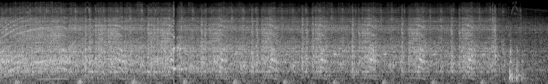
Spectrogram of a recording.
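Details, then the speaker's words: Drift Mazda Miata, still misfiring after new coil packs, plugs and wires, compression test: even starter cranking about two beats a second, each stroke alike; cylinder reads 180 psi, healthy compression. "the deal? Oh, that, boys, right there is a healthy motor. Damn."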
